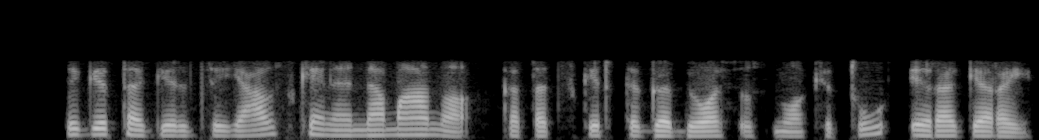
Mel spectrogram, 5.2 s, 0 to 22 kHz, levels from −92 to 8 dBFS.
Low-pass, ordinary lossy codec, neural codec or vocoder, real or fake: 3.6 kHz; Opus, 64 kbps; none; real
